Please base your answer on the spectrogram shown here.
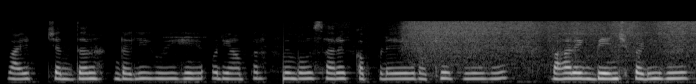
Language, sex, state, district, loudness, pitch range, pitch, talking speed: Hindi, female, Jharkhand, Jamtara, -28 LUFS, 260-270 Hz, 265 Hz, 170 wpm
